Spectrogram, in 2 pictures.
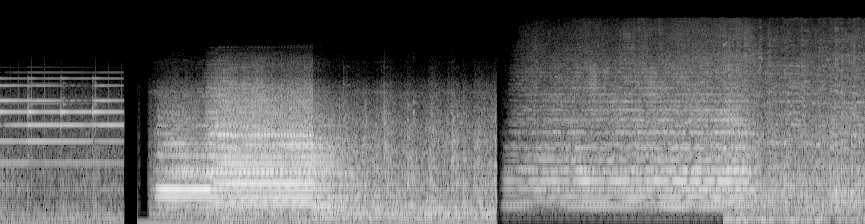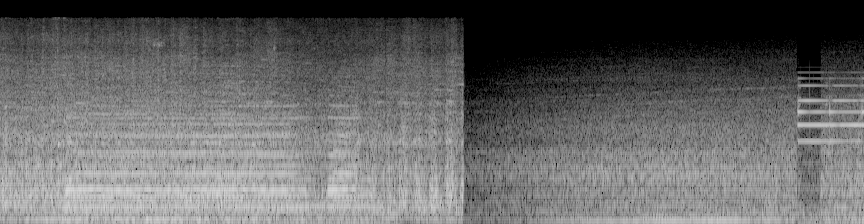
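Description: Train sound effects: three long train horn blasts, each at a different pitch, followed by the rising rumble of a train rolling along the track. A high steady warning tone sounds at the start and again near the end.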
